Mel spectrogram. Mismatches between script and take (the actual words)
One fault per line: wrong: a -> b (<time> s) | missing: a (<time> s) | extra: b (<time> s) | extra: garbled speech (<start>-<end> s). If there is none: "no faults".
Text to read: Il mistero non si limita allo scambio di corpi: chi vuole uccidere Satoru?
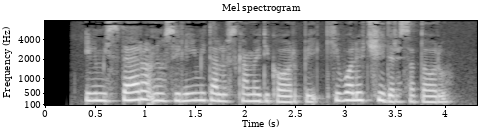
no faults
